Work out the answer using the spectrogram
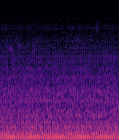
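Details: Ford Transit camper van diesel after a cold start on a newly fitted donated Bosch battery: a steady, even rumble at a settled idle with no misses, a normal idle.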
